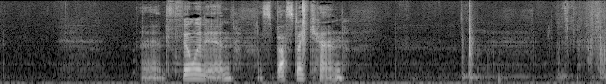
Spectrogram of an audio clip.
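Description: Paper rustles and slides under a hand.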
